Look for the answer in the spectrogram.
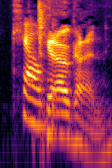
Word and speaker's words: Keoghan: Barry Keoghan.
